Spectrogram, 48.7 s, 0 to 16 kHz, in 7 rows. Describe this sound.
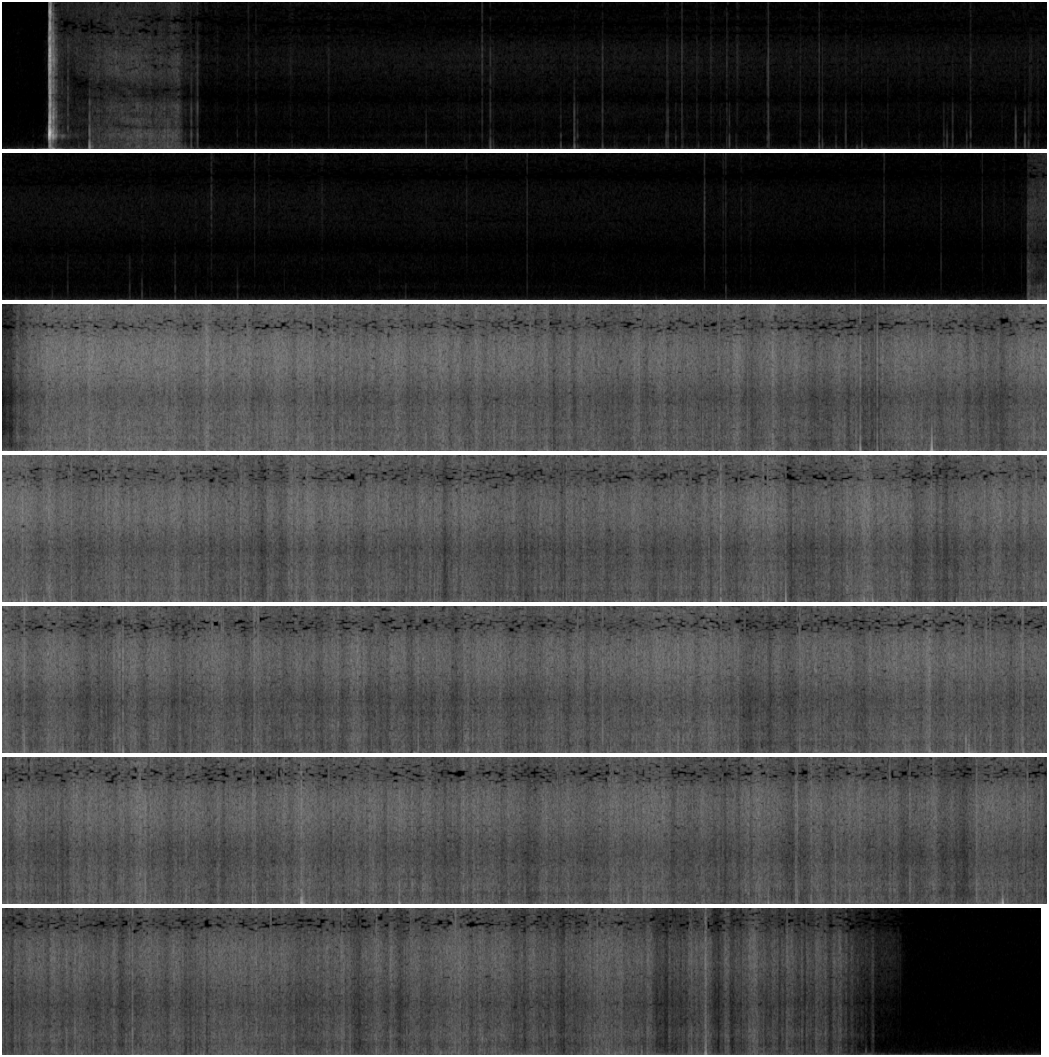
A single sparkler recorded very close up(~15cm), and sparks occasionally hits the capsules :O
Starts with match being lit.
sparkler, fuse, fizz, h4n, sparkling, match, fire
